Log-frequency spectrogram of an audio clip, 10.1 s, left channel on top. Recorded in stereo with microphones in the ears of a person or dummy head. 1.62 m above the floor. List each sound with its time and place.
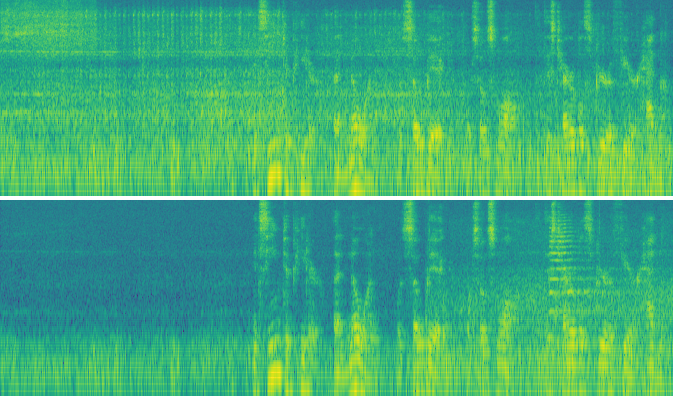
3.8 s a man speaking: 55° left (ahead or behind), 1.3 m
